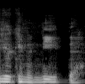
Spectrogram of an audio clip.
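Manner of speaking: muttered under the breath. Voicing a character in a tabletop game, speaking to the player, muttered under her breath. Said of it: "you hear her say under her breath".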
